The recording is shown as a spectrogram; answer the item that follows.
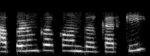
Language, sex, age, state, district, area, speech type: Odia, female, 18-30, Odisha, Malkangiri, urban, conversation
